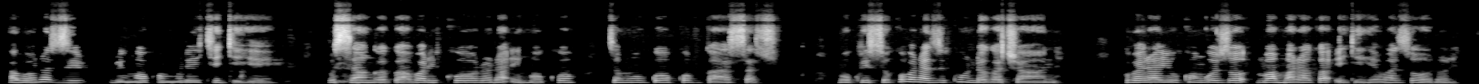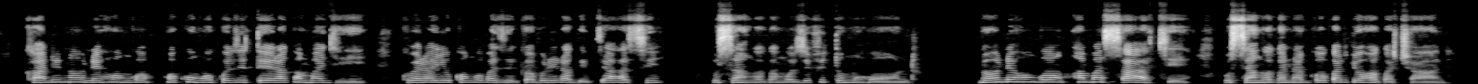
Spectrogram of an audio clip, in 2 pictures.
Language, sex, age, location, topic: Kinyarwanda, female, 25-35, Musanze, agriculture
